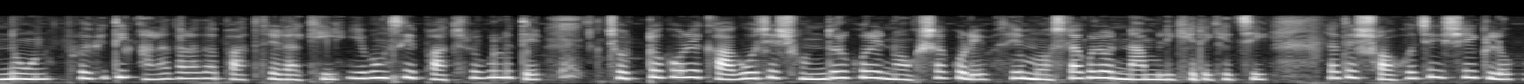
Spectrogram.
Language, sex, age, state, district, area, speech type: Bengali, female, 18-30, West Bengal, Hooghly, urban, spontaneous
